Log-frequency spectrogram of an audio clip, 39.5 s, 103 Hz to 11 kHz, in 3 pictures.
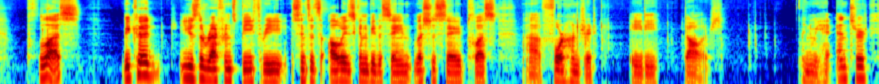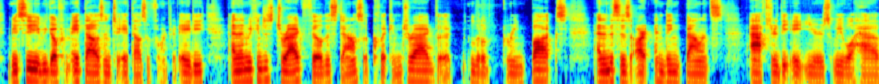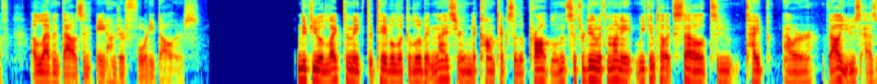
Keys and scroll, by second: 8.4 4, 8.8 8, 10.0 0, 11.0 Return.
